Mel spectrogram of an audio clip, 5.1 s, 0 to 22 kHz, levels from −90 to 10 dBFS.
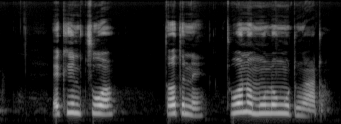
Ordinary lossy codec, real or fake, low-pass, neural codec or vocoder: none; real; none; none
